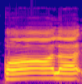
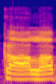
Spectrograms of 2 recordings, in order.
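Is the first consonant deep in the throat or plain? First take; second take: deep; plain. First: The first consonant is a deep throat q. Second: The first consonant is a plain front k. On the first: The speaker calls it right. "কফকে কফের মতো করে উচ্চারণ করতে হবে।" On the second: The speaker calls it wrong. "অনেকেই কা লা পড়ি, যদি কা লা পড়ি তাহলে কিন্তু পড়াটা সহিশুদ্ধ হবে না।"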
